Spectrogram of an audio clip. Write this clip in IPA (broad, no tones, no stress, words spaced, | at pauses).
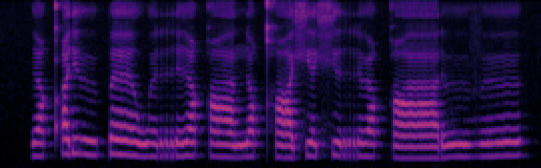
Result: ɪqʼɪɾʲʉː pɛːwʏ rɪːqaːnʉ qʰaxʲɛxʲɨrʏː qaːɾʉːvʏː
